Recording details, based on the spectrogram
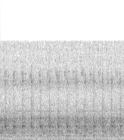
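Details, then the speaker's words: Maruti Ertiga petrol after the left front strut top bearing was replaced: engine idling while the steering is turned both ways. Even running with no knock or creak from the strut; the earlier suspension noise is gone. "चलो अब कोई आवाज नहीं है ना shocker में"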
